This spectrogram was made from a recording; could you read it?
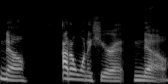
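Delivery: ordinary talk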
